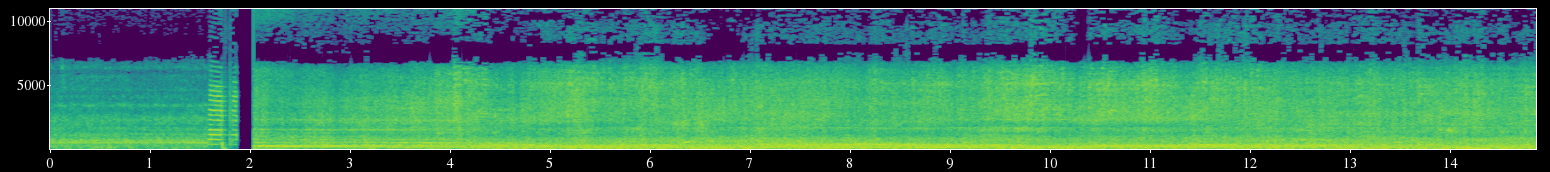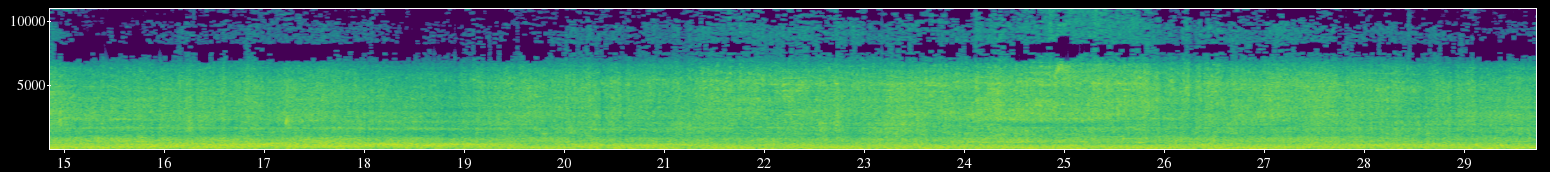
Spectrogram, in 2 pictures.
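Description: Freight train sounding its horn as it approaches, with a brief break in the sound about two seconds in. Then a long string of open-top freight wagons passes close by with a loud, steady rumble and wheel clatter on the rails.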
